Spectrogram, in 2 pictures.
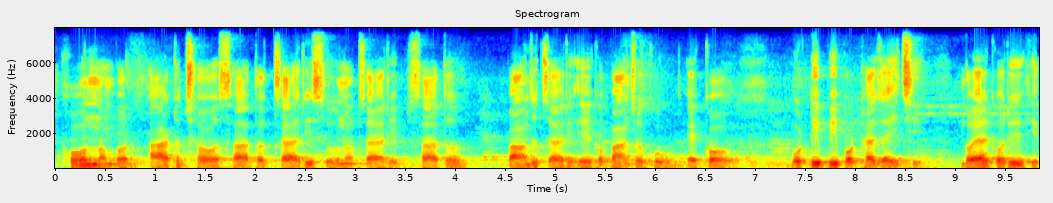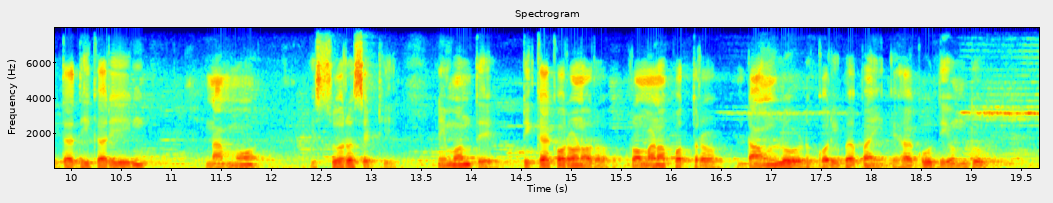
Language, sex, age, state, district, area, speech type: Odia, male, 18-30, Odisha, Ganjam, urban, read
